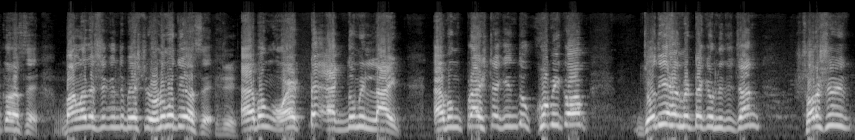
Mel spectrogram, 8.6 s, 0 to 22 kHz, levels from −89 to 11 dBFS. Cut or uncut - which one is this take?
uncut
